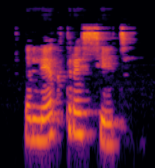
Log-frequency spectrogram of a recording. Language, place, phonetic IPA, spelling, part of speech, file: Russian, Saint Petersburg, [ɪˌlʲektrɐˈsʲetʲ], электросеть, noun, LL-Q7737 (rus)-электросеть.wav
- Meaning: power grid, electricity network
